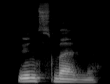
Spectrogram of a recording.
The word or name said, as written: une semaine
